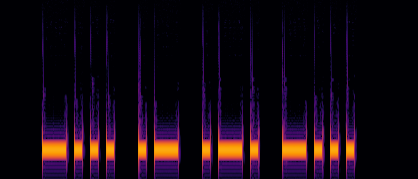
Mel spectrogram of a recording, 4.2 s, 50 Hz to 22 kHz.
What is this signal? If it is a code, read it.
Morse code, heard as a keyed tone, about 15 wpm, 700 Hz. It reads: BARB
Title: USA Common Names - Max 4 Letters - 15wpm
